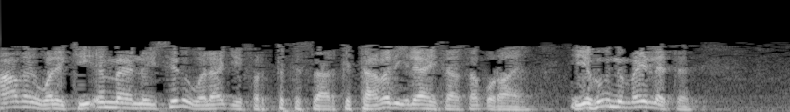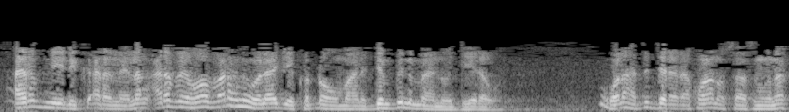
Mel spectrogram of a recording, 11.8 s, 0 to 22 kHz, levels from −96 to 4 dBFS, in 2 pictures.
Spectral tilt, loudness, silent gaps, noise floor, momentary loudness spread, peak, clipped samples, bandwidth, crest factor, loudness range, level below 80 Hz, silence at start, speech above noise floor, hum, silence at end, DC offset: -10.5 dB/octave; -18 LUFS; none; -45 dBFS; 6 LU; -2 dBFS; under 0.1%; 4.9 kHz; 16 dB; 2 LU; -44 dBFS; 0 s; 28 dB; none; 0 s; under 0.1%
